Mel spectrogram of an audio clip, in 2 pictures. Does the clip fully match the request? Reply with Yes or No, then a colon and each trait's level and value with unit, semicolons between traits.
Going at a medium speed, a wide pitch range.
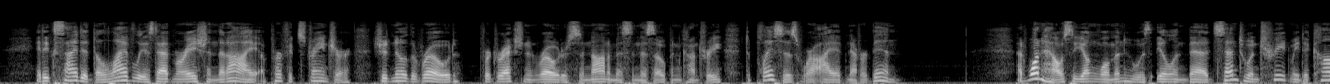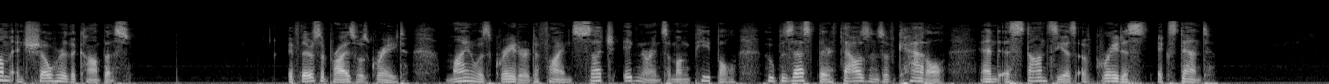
Yes: average, 175 wpm; wide, 5.8 semitones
